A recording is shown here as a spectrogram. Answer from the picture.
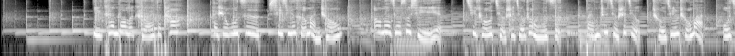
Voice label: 广告 酵素 洗衣液

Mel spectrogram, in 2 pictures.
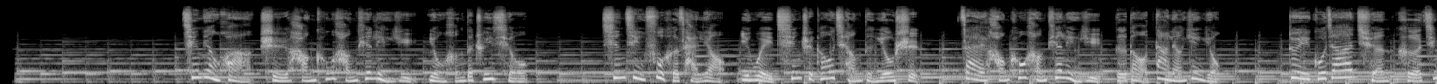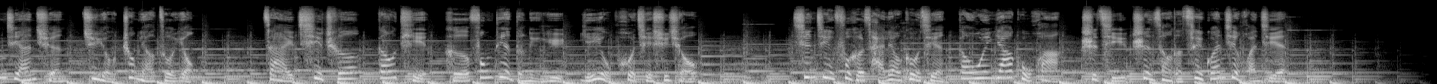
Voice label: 多媒体教学航空航天材料

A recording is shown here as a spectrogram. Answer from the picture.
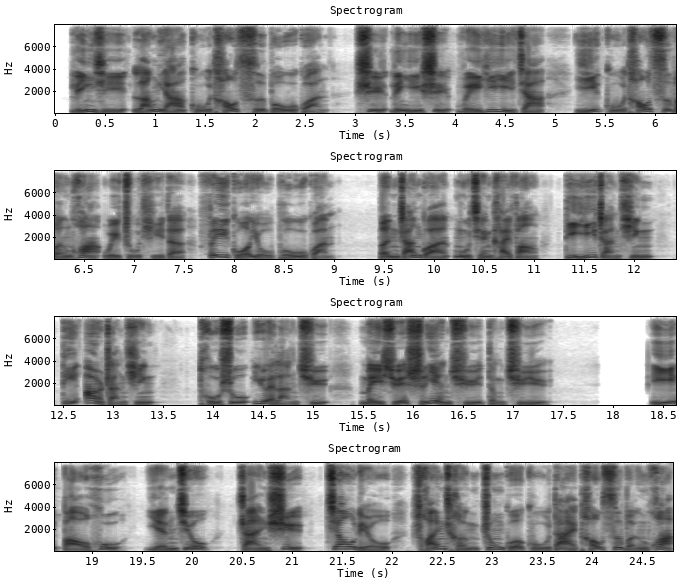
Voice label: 场馆解说

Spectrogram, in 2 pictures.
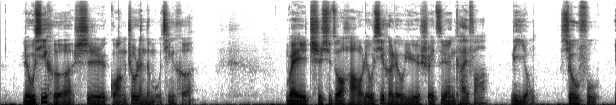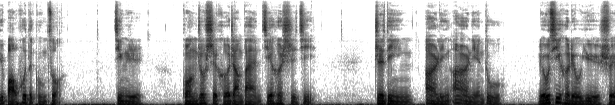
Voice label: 国语

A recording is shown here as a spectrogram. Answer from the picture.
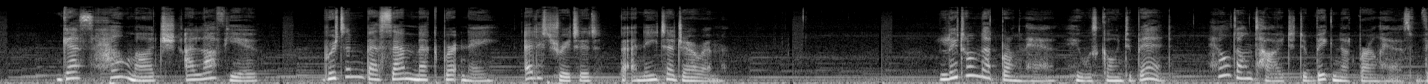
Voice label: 经典英文绘本; 猜猜我有多爱你

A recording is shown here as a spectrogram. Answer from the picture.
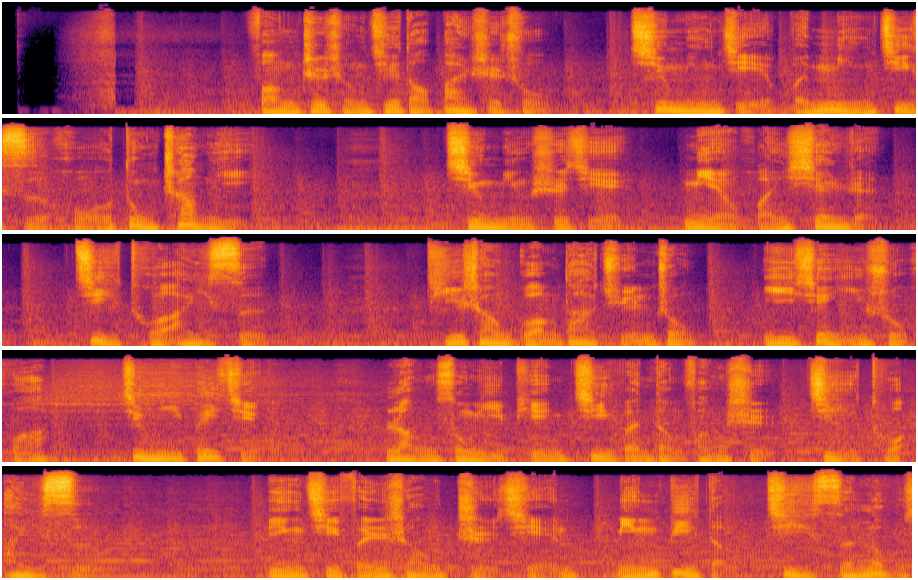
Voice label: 宣传片 通知类

